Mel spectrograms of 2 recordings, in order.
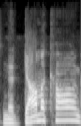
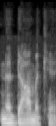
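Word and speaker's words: Ndamukong: Do you pronounce this Nadamong or is it Nadamin? Because I I know like Brent Musber Nadamakin Soup. Yeah. I mean, what's the point of having Kong in your name if you're not gonna have the Kong part pronounced? Yeah.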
